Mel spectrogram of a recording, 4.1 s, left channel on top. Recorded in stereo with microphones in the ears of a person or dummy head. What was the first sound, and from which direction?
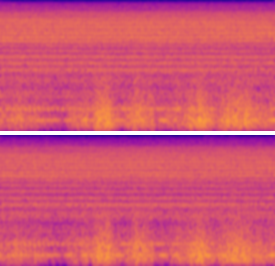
A drone, 15° left (ahead or behind).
